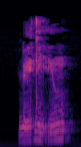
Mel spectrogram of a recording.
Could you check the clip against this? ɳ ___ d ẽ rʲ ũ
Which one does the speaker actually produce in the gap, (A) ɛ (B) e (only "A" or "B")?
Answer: B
